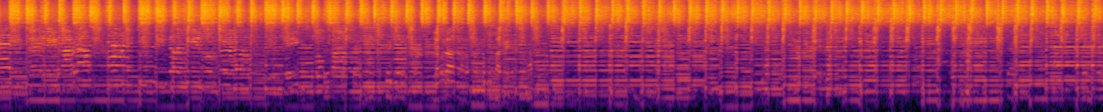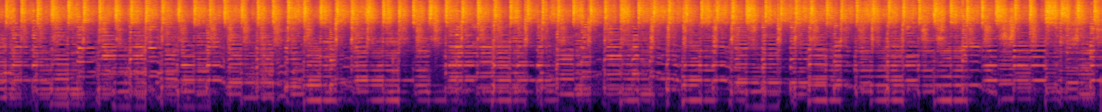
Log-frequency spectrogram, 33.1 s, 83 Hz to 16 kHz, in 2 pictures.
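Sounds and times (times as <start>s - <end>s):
acoustic guitars strummed and picked: 0.0s - 33.0s
maracas shaking: 0.0s - 33.0s.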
